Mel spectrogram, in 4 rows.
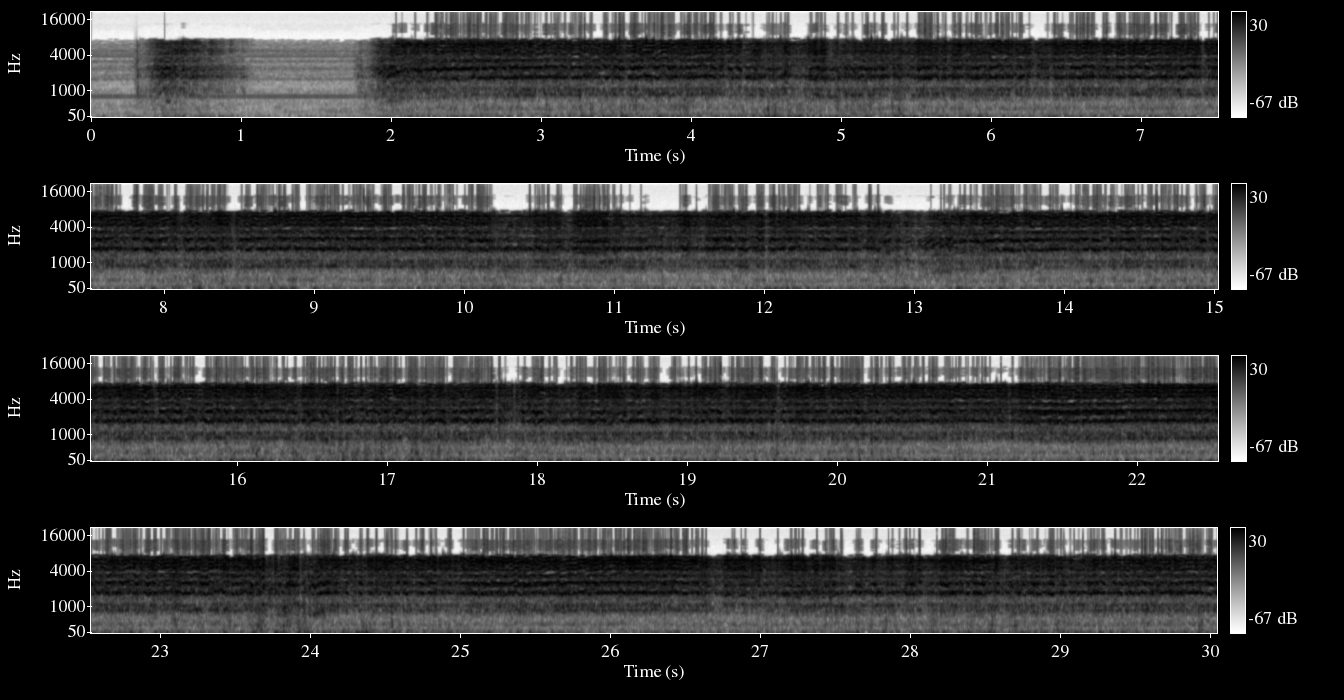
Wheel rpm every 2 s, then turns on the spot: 10, 180, 220, 230, 230, 220, 200, 230, 230, 230, 230, 230, 230, 220, 230.
none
